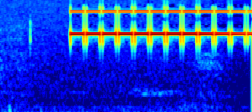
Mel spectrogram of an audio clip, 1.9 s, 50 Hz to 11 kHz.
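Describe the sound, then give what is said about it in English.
A loud electronic alarm from an overheat detector's inbuilt alarm, which sounds once it detects a temperature over 54 degrees Celsius, beeps rapidly and steadily: a high-pitched pulsing tone repeating about a dozen times after a brief silence, clear with no talking. “There's an inbuilt alarm in the device, so once it detects a temperature over 54 degrees Celsius, it sounds the alarm and alerts you to the problem.”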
